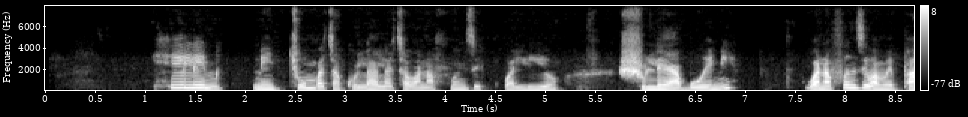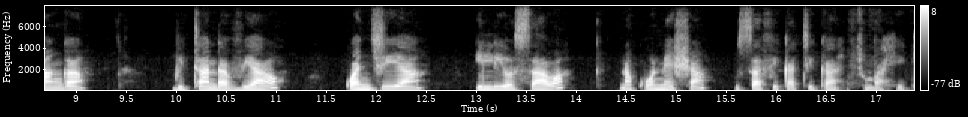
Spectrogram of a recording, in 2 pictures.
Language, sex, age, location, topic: Swahili, female, 25-35, Nairobi, education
